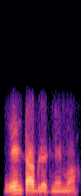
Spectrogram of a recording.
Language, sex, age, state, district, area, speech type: Kannada, male, 30-45, Karnataka, Mandya, rural, conversation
